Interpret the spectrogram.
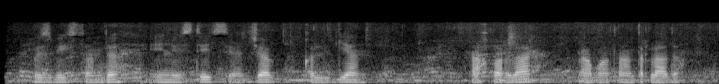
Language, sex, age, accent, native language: Uzbek, male, 25-34, Navoiy, Uzbek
